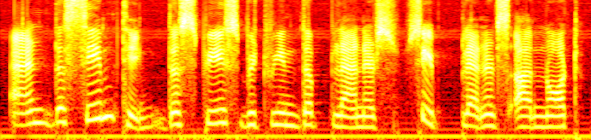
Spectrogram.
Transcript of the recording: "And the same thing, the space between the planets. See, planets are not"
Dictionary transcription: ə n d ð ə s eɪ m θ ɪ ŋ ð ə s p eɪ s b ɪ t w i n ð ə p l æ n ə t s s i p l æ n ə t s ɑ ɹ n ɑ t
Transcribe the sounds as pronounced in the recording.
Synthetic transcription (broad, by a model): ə n d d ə s eɪ m t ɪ ŋ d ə s p eɪ s b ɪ t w i n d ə p l æ n ə t s s i p l æ n ə t s ɑ ɹ n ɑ t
